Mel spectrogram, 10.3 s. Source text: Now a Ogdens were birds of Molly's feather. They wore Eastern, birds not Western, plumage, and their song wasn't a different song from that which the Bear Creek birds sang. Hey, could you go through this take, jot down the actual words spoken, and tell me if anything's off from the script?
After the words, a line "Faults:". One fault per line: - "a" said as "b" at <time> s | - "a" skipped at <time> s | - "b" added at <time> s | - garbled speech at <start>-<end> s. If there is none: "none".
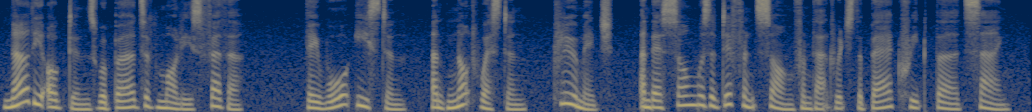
Now the Ogdens were birds of Molly's feather. They wore Eastern, and not Western, plumage, and their song was a different song from that which the Bear Creek birds sang.
Faults:
- "a" said as "the" at 0.3 s
- "birds" said as "and" at 4.3 s
- "wasn't" said as "was" at 7.0 s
